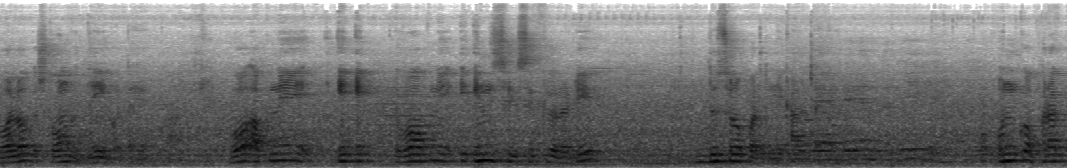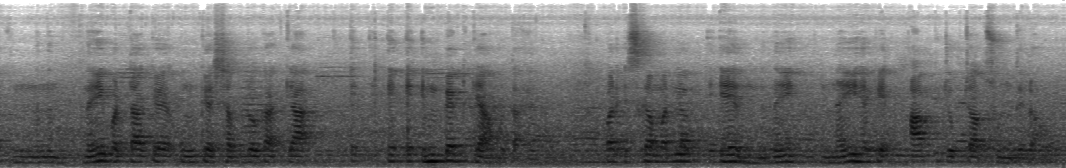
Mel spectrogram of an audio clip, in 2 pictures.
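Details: Adult male who says he is a person who stammers; real stuttering in Hindi speech.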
